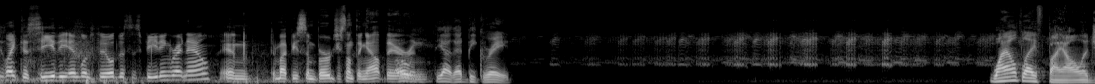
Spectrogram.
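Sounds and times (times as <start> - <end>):
speech: 0.0 - 5.2, 9.9 - 10.9
chorus of green tree frogs calling: 3.8 - 10.9.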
